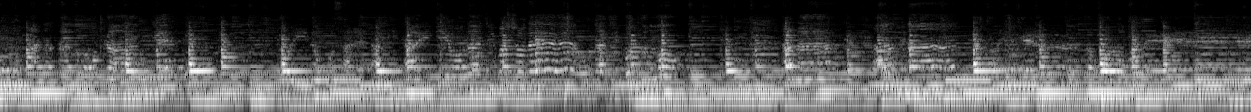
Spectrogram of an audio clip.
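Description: Live acoustic band music: two acoustic guitars strummed and picked, with the twangy plucked notes of an Okinawan sanshin, while a man sings a slow love song.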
